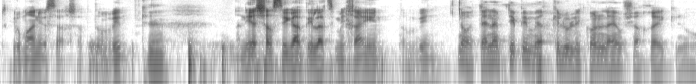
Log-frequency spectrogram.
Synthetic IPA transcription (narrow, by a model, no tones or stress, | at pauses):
kḭːlumaːnio̞sḛa̰χʃa̰vat̪amevinkenanijaʃaʁsiɡalt̪ileat͡smiχaimt̪amevinlot̪enlaemt̪ipimeχkiːlulit̪̚konleajo̞mʃeaχʁejkiːlṵ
